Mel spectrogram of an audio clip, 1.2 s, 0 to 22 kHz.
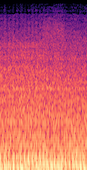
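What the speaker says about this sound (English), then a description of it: "This motorcycle, it has no dead zone in its rev range from the bottom" Triumph Speed 400 single-cylinder engine pulling at very low revs, a steady close, loud chugging thrum with a fast even pulse and no voices.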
